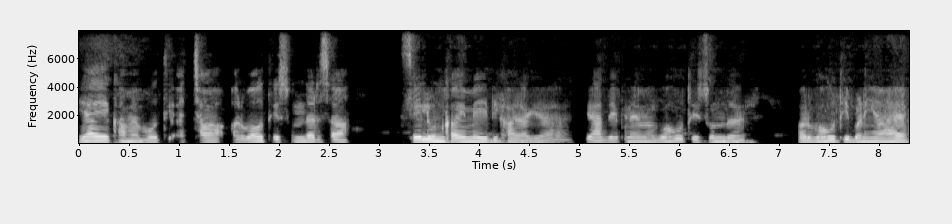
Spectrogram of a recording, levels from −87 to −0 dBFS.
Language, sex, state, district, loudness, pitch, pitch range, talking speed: Hindi, male, Bihar, Lakhisarai, -18 LUFS, 150 Hz, 140-160 Hz, 200 wpm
